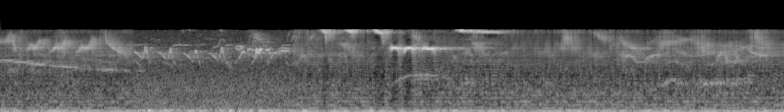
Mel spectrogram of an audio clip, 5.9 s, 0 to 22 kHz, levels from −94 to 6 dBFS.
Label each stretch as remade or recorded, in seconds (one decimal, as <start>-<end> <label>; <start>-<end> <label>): 0.0-1.0 remade; 1.0-2.2 recorded; 2.2-5.9 remade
